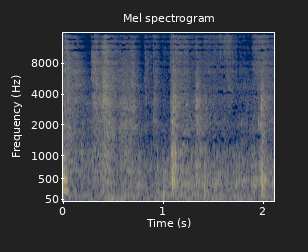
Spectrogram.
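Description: Faint handling noise from a cardboard shoebox being pulled out of a plastic shopping bag: a few light rustles and taps with quiet gaps between them.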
